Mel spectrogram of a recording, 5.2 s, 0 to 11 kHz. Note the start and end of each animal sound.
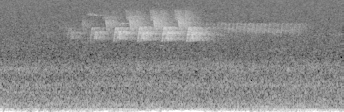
[0.91, 3.25] Ovenbird (Seiurus aurocapilla)
[3.07, 4.60] Pine Warbler (Setophaga pinus)

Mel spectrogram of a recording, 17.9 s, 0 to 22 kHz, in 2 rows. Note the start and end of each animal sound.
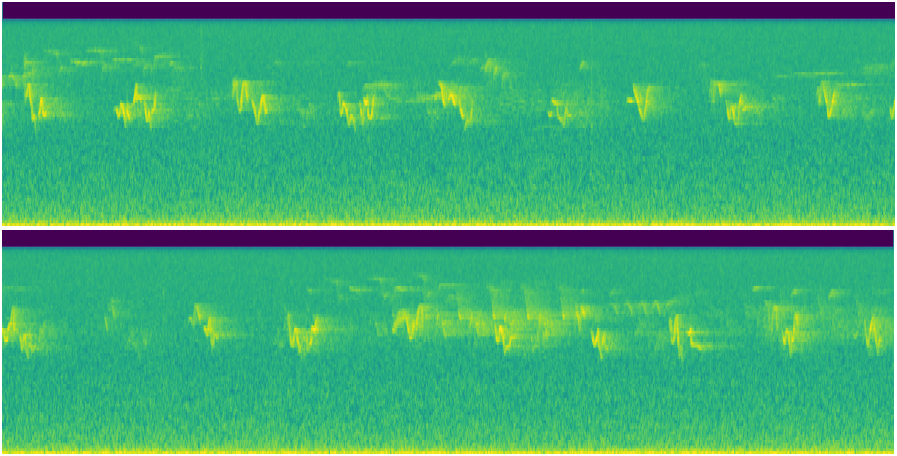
[0.00, 0.59] Black-throated Blue Warbler (Setophaga caerulescens)
[0.00, 17.86] Red-eyed Vireo (Vireo olivaceus)
[0.22, 1.94] Blackburnian Warbler (Setophaga fusca)
[3.34, 4.65] Eastern Wood-Pewee (Contopus virens)
[4.54, 5.53] Black-capped Chickadee (Poecile atricapillus)
[7.69, 9.00] Black-throated Green Warbler (Setophaga virens)
[11.92, 13.43] Blackburnian Warbler (Setophaga fusca)
[12.95, 15.07] Ovenbird (Seiurus aurocapilla)
[14.73, 16.04] Black-throated Blue Warbler (Setophaga caerulescens)
[16.29, 17.86] Black-capped Chickadee (Poecile atricapillus)

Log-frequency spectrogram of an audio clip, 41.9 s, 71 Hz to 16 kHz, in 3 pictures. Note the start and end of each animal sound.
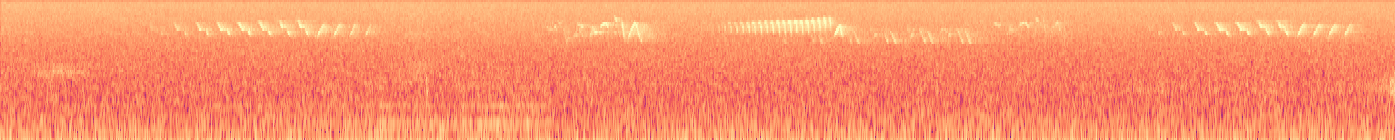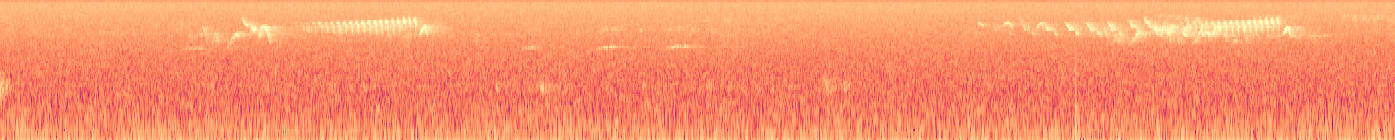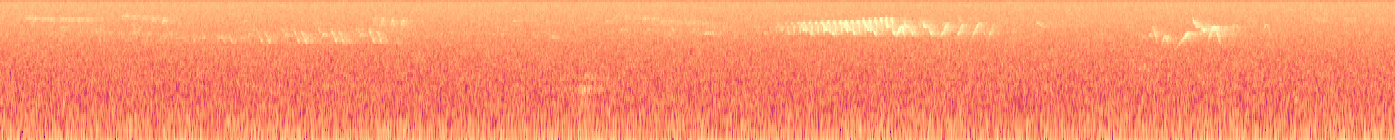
[1.23, 3.92] Nashville Warbler (Leiothlypis ruficapilla)
[5.36, 6.70] Magnolia Warbler (Setophaga magnolia)
[7.01, 8.59] Northern Parula (Setophaga americana)
[8.00, 9.95] Ovenbird (Seiurus aurocapilla)
[9.68, 10.95] Magnolia Warbler (Setophaga magnolia)
[11.19, 13.74] Nashville Warbler (Leiothlypis ruficapilla)
[15.73, 16.95] Magnolia Warbler (Setophaga magnolia)
[16.90, 18.36] Northern Parula (Setophaga americana)
[18.78, 21.25] American Robin (Turdus migratorius)
[23.67, 26.51] Nashville Warbler (Leiothlypis ruficapilla)
[25.39, 27.13] Northern Parula (Setophaga americana)
[27.21, 29.77] Black-capped Chickadee (Poecile atricapillus)
[28.96, 31.96] Ovenbird (Seiurus aurocapilla)
[31.58, 32.03] Black-capped Chickadee (Poecile atricapillus)
[33.98, 35.08] Black-capped Chickadee (Poecile atricapillus)
[35.53, 37.05] Northern Parula (Setophaga americana)
[35.87, 38.07] Nashville Warbler (Leiothlypis ruficapilla)
[38.99, 40.46] Magnolia Warbler (Setophaga magnolia)

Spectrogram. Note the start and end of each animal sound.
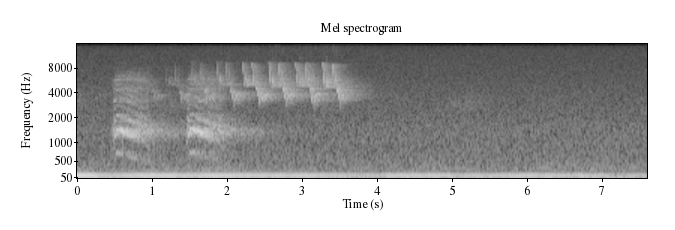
[0.13, 2.35] American Crow (Corvus brachyrhynchos)
[1.20, 4.22] Ovenbird (Seiurus aurocapilla)

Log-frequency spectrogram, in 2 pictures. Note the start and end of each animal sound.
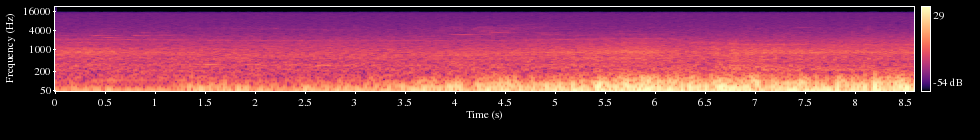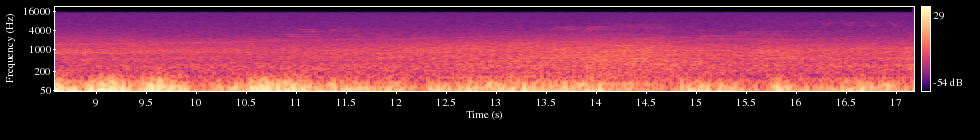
[0.00, 1.15] Hermit Thrush (Catharus guttatus)
[1.05, 2.37] Red-winged Blackbird (Agelaius phoeniceus)
[3.77, 4.95] Northern Parula (Setophaga americana)
[3.97, 5.06] Hermit Thrush (Catharus guttatus)
[7.32, 7.77] Hermit Thrush (Catharus guttatus)
[10.69, 11.70] Hermit Thrush (Catharus guttatus)
[13.45, 14.83] Northern Parula (Setophaga americana)
[14.78, 16.24] Hermit Thrush (Catharus guttatus)
[15.92, 17.18] Black-and-white Warbler (Mniotilta varia)

